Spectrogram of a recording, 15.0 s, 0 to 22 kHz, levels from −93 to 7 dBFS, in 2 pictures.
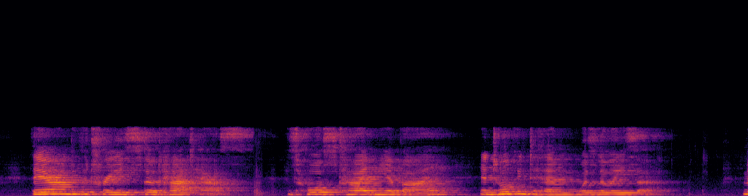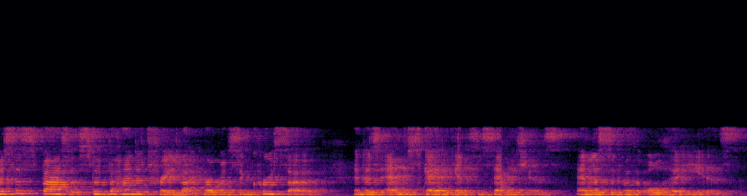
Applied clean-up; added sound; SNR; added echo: neural separator model SepFormer DNS4.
